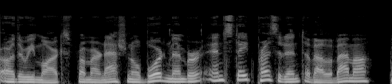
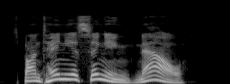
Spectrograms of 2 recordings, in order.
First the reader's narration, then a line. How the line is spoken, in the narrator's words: Alan's shouted instruction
